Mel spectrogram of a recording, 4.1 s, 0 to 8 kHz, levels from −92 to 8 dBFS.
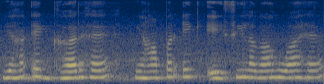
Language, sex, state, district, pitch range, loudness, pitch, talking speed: Hindi, female, Goa, North and South Goa, 230-255 Hz, -27 LUFS, 240 Hz, 175 wpm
